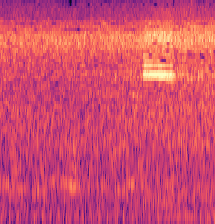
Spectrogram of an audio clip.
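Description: Crowd chatter over the running engines of motorbikes and cars queued in a traffic jam, with a short high-pitched tone about one and a half seconds in.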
